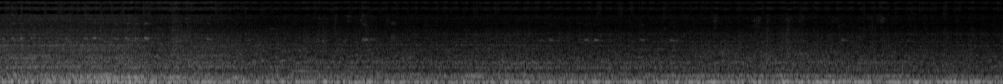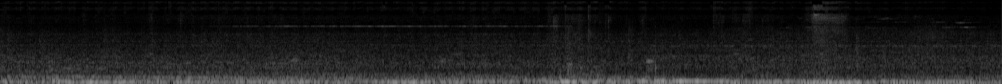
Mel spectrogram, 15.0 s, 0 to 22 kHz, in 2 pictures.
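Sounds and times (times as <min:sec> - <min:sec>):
bus engine drone: 0:00.0 - 0:15.0
road rumble: 0:00.0 - 0:15.0.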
